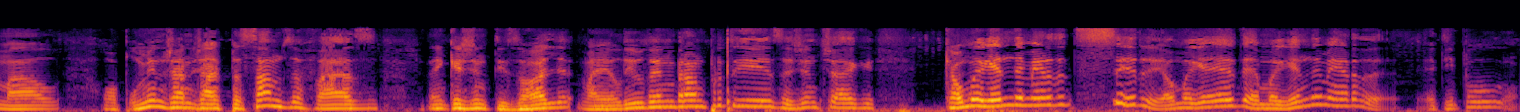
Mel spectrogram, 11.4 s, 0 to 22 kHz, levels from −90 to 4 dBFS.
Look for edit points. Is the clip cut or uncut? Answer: uncut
